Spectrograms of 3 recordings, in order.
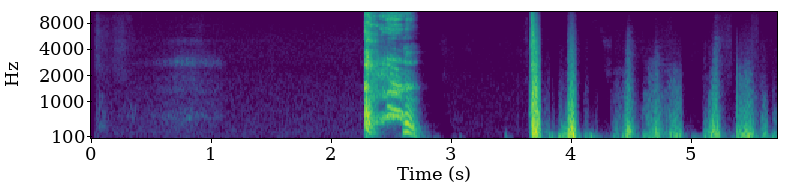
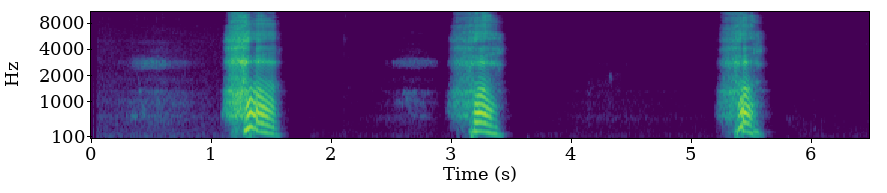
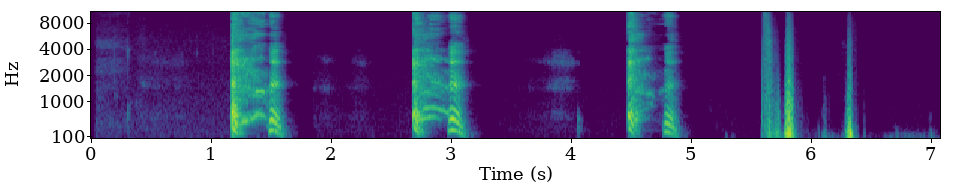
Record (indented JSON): {
  "cough_length": "5.7 s",
  "cough_amplitude": 32768,
  "cough_signal_mean_std_ratio": 0.27,
  "exhalation_length": "6.5 s",
  "exhalation_amplitude": 31357,
  "exhalation_signal_mean_std_ratio": 0.26,
  "three_cough_length": "7.1 s",
  "three_cough_amplitude": 32768,
  "three_cough_signal_mean_std_ratio": 0.26,
  "survey_phase": "beta (2021-08-13 to 2022-03-07)",
  "age": "65+",
  "gender": "Female",
  "wearing_mask": "No",
  "symptom_none": true,
  "smoker_status": "Ex-smoker",
  "respiratory_condition_asthma": false,
  "respiratory_condition_other": false,
  "recruitment_source": "REACT",
  "submission_delay": "1 day",
  "covid_test_result": "Negative",
  "covid_test_method": "RT-qPCR"
}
